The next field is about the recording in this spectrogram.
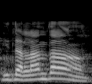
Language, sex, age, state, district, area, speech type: Tamil, female, 45-60, Tamil Nadu, Dharmapuri, rural, spontaneous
